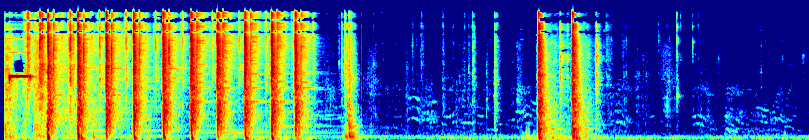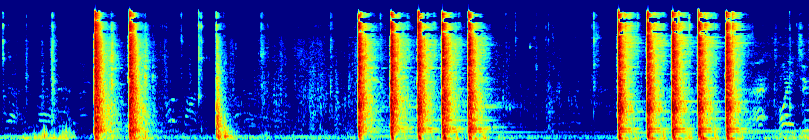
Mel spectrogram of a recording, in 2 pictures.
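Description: A short high beep right at the start, then gunshots in quick strings, each shot followed by the ring of steel targets being hit. About ten rapid shots come in the first five seconds, then single shots and pairs, a string of about six, and a closing string of about five.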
